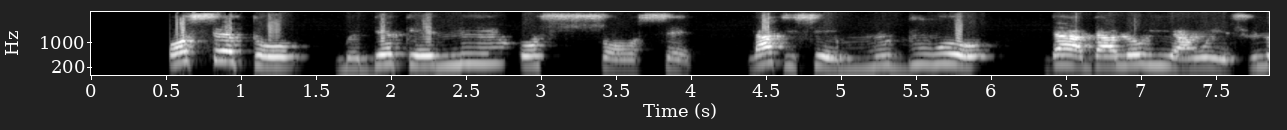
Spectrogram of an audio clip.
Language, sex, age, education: Yoruba, male, 15-29, tertiary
